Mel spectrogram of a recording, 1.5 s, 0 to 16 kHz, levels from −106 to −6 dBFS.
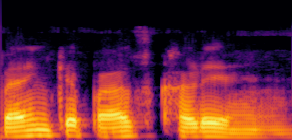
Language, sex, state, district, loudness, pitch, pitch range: Hindi, male, Bihar, Gaya, -16 LUFS, 115 Hz, 110-120 Hz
